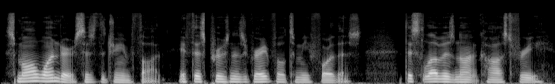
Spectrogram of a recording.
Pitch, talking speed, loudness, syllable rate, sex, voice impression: 120 Hz, 215 wpm, -18 LUFS, 5.2 syllables/s, male, very masculine, adult-like, slightly thick, slightly tensed, slightly weak, slightly dark, soft, clear, fluent, slightly raspy, cool, intellectual, very refreshing, sincere, very calm, friendly, reassuring, slightly unique, slightly elegant, wild, slightly sweet, slightly lively, kind, very modest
